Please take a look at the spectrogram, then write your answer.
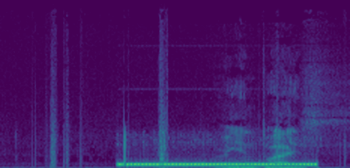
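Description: A single long steady telephone ring tone, loud and close, lasting about two seconds, with brief talk and background noise around it.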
